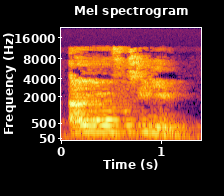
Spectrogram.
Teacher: didengungkan dengan kadar panjangnya selama dua harakat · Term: ikfa hakiki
